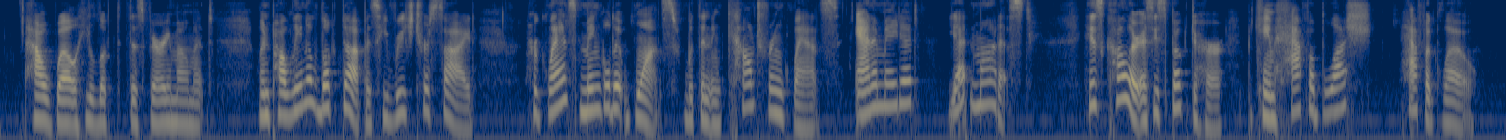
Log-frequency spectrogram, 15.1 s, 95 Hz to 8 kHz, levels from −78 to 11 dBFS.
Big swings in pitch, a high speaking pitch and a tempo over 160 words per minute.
Yes: wide, 7.9 semitones; high, 215 Hz; average, 170 wpm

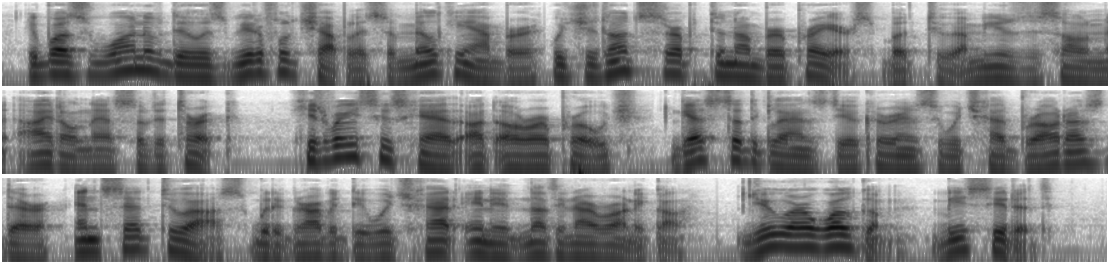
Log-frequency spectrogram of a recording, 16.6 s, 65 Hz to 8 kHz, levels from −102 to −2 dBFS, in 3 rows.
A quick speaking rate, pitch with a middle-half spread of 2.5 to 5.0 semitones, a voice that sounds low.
No: fast, 225 wpm; wide, 5.6 semitones; low, 105 Hz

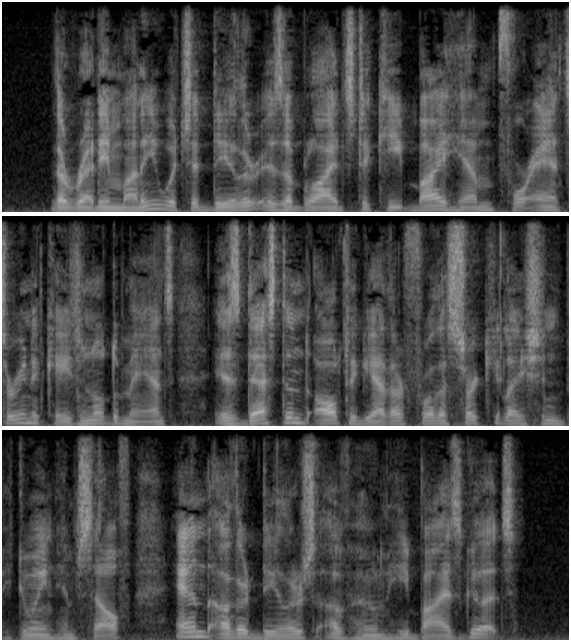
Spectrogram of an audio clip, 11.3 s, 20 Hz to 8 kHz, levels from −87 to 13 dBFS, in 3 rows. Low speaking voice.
Yes: low, 120 Hz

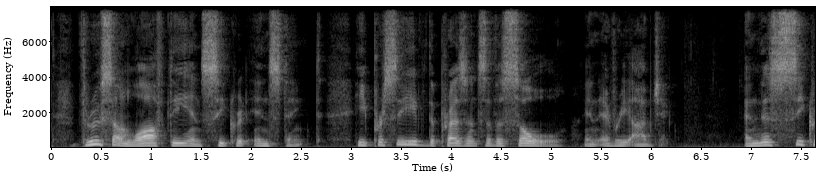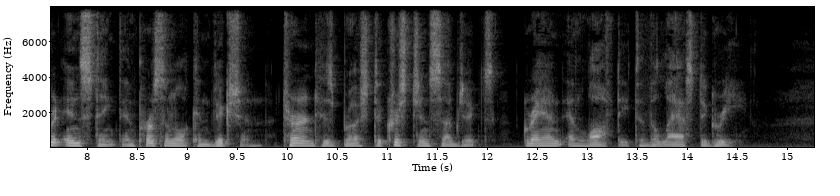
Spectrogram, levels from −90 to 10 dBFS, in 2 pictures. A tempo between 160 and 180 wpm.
No: average, 140 wpm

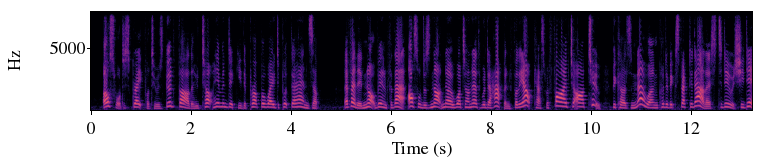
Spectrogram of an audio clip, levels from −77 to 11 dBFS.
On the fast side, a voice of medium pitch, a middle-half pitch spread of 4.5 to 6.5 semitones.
No: fast, 260 wpm; very high, 260 Hz; average, 5.1 semitones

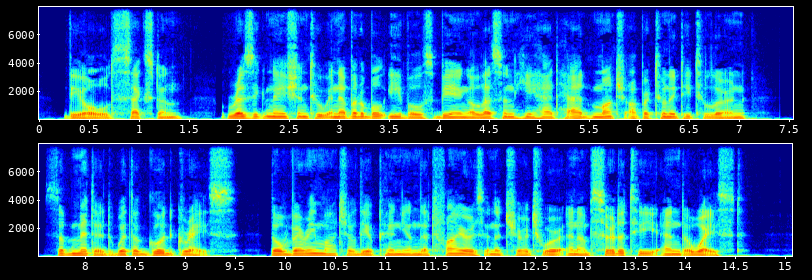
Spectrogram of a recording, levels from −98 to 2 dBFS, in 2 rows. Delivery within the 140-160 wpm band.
Yes: average, 150 wpm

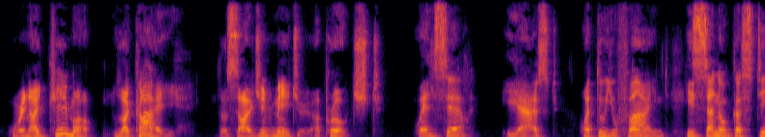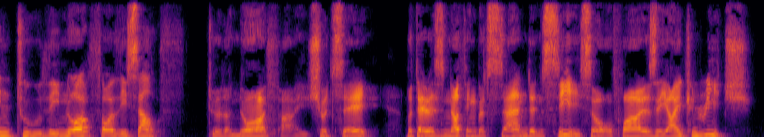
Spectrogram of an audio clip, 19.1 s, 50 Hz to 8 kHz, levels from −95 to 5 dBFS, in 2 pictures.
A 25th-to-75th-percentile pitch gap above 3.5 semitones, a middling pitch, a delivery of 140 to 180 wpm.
Yes: average, 4.7 semitones; medium, 165 Hz; average, 150 wpm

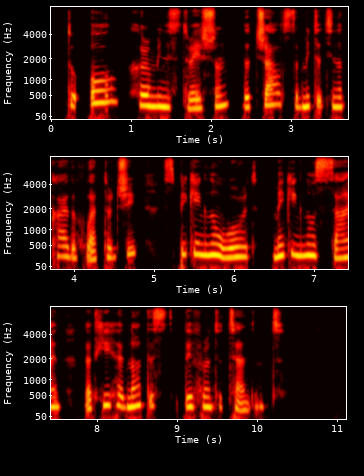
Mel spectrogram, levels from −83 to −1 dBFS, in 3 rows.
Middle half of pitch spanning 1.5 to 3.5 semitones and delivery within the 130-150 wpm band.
Yes: average, 2.9 semitones; slow, 135 wpm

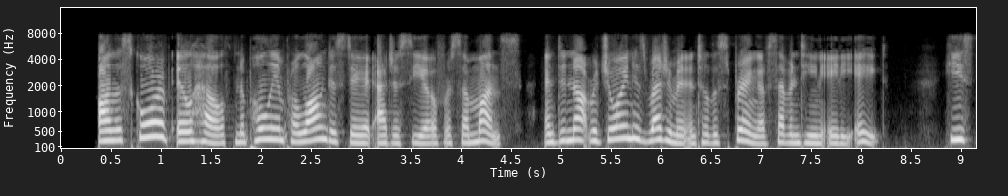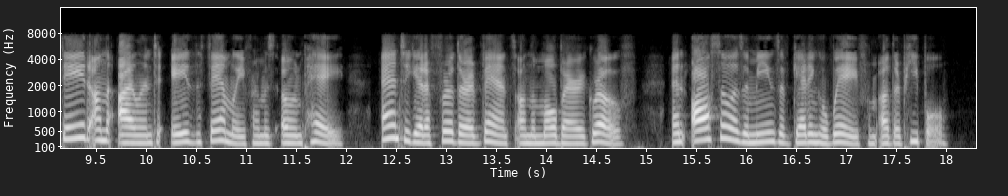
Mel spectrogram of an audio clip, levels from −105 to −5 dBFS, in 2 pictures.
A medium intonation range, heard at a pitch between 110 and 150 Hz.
No: average, 4.6 semitones; high, 220 Hz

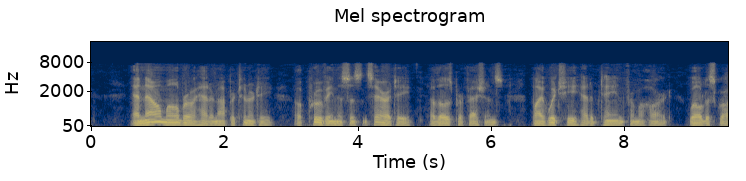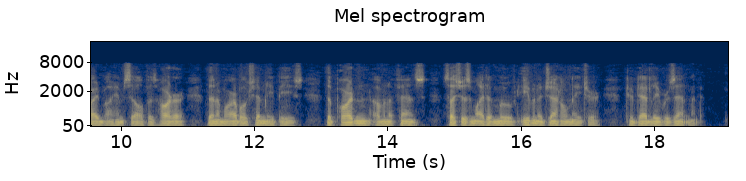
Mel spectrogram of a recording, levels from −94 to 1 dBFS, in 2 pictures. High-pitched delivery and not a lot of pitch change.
No: very low, 85 Hz; narrow, 2.3 semitones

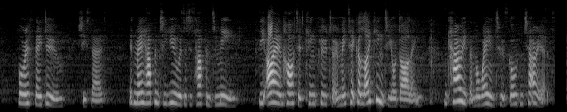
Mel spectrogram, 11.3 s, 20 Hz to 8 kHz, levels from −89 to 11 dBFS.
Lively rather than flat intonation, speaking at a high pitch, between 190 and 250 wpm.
Yes: wide, 7.8 semitones; very high, 265 Hz; average, 195 wpm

